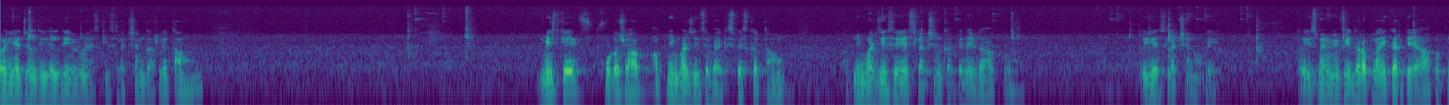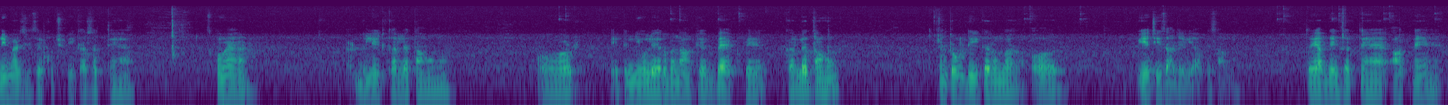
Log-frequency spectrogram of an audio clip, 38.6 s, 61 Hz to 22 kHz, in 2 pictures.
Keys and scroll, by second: 7.7 BackSpace, 9.0 BackSpace, 9.8 BackSpace, 19.3 shift+F8, 19.8 shift+F7, 20.1 shift+F6, 21.5 Return, 24.1 Delete, 31.6 ctrl+d.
